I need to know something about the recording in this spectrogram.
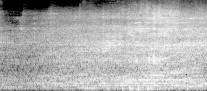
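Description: Engine noise of a passing motor vehicle, swelling to a peak about three seconds in and then easing off.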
